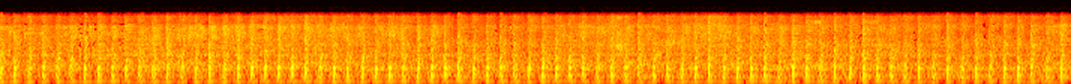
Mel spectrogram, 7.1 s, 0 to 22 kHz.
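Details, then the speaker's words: Yamaha Jupiter Z1 (type 2SU/1DY) idling after cleaning the fuel pump and replacing the fuel filter: quick, even putter around 214 beats a minute, steady loudness, no misses or knocks; a clean, healthy idle with no problems. "Jadi ini perputaran mesinnya sudah sangat mantul, nggak ada kendala sama sekali."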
